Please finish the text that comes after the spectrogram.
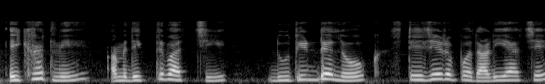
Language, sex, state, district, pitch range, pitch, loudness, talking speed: Bengali, male, West Bengal, Jalpaiguri, 185-215 Hz, 195 Hz, -18 LUFS, 130 wpm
